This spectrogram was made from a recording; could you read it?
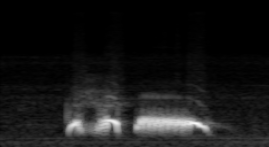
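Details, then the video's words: Cooing of a wild dove played as a decoy to excite other birds: two short looping notes, then a longer, even, buzzy hoot that falls slightly at its close. "Tiếng cu rừng gáy kích bổi hiệu quả"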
